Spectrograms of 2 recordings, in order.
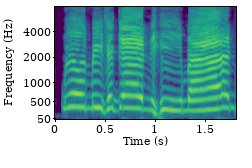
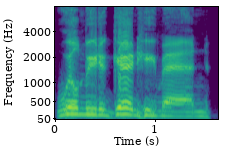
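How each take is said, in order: First: It is said in a high-pitched voice. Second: It is said in a lower voice. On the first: It sounds like the character. The speaker calls it right. "Skeletor needs to have a high pitched voice" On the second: It does not sound like the character. The speaker calls it wrong. "That just doesn't read as Skeletor to me"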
